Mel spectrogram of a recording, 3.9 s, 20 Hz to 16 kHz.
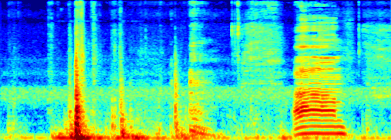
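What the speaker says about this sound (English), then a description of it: "I'm gonna go open that door" A door on a 2009 Ford Escape Hybrid opens with a sharp close clunk followed by a few lighter latch and hinge knocks, then a brief tonal hum near the end.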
